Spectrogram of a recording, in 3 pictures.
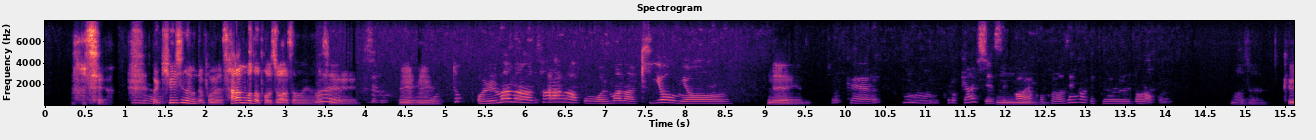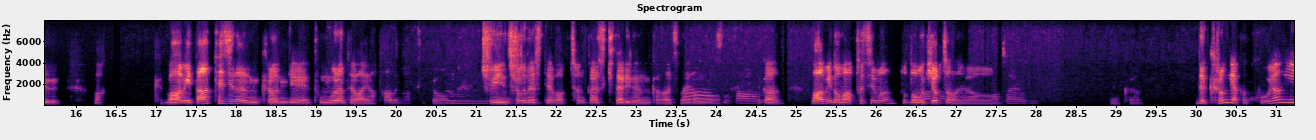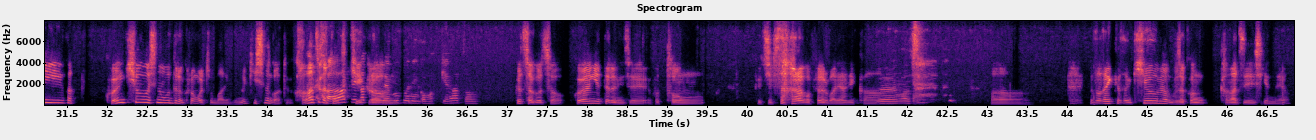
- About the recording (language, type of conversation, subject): Korean, unstructured, 동물들이 주는 위로와 사랑에 대해 어떻게 생각하시나요?
- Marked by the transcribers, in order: laughing while speaking: "맞아요"; static; laughing while speaking: "그래서"; other background noise; laughing while speaking: "아"; laughing while speaking: "집사라고"; laughing while speaking: "맞아요"; laugh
